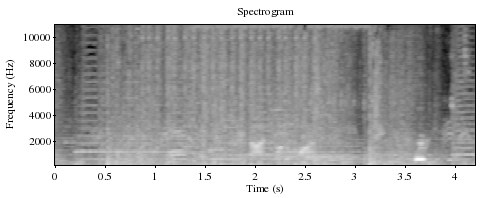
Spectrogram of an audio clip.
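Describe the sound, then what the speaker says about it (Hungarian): Video game gunfire in a fusillade of shots, ending with a headshot. It rattles continuously at moderate loudness, with a brief sharp spike near the end, under a busy game soundscape. "Arcon lőttem, bazd meg!"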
